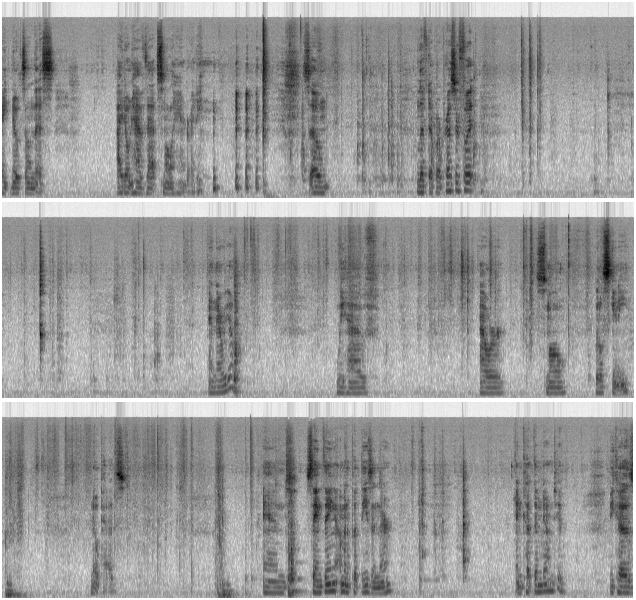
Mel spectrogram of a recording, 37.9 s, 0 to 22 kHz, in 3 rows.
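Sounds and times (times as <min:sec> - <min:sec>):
paper rustling: 0:17.4 - 0:29.6
heavy thump: 0:25.3 - 0:26.0, 0:29.5 - 0:30.2.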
